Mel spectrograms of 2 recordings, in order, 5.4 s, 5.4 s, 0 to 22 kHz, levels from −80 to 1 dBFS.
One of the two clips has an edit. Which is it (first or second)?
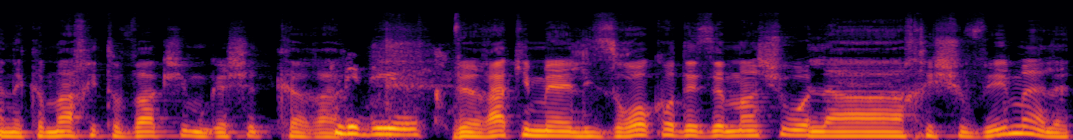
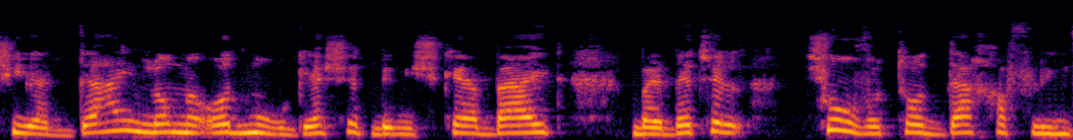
first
